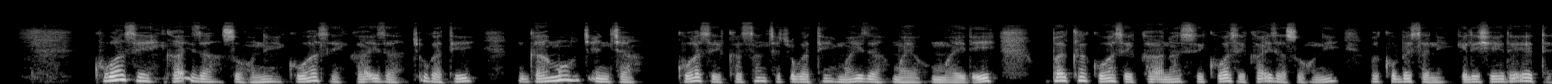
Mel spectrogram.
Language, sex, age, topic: Gamo, male, 18-24, government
